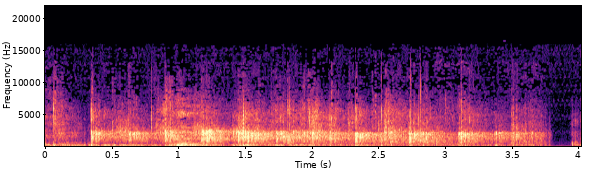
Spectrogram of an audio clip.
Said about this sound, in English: You can clap. That's good.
